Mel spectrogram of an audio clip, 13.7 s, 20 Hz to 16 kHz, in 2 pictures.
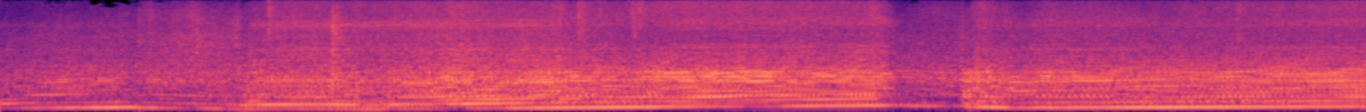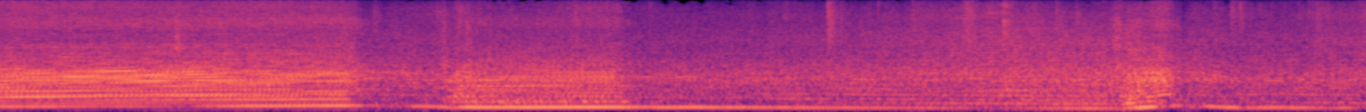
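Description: Honda L15 1.5-litre four-cylinder engine, swapped into a stripped-out Honda Brio, heard from inside the bare cabin as the car is driven hard. The revs climb and drop sharply at gear changes about five and nine seconds in, then ease off. Near the end there is a quick rev blip on a downshift.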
